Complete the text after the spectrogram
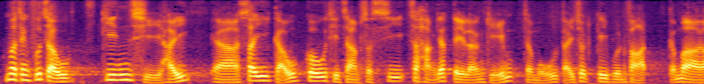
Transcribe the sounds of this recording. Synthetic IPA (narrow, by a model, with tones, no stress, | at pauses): kɐ˦maː˨t͡sɪ˧ŋfu˨˥t͡sɐ˨w | kiː˥nt͡sʰiː˨˩hɐ˨˥j | aː˨sɐ˥jkɐ̰˨˥wko˥wt̪ʰiː˧t̚t͡saː˨msɐ˨t̚siː˥t͡sʰɐ˥t̚hɐ˨˩ŋjɐ˥t̚t̪e˨jlœː˨˧ŋkiː˨˥mt͡sɐ˨˩wmo˨˧wt̪ɐ˨˥jt͡ʃʰɵ˥t̚ke˥jpuː˨˥nfa̰ː˧t̚kɐ˨˥maː˨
